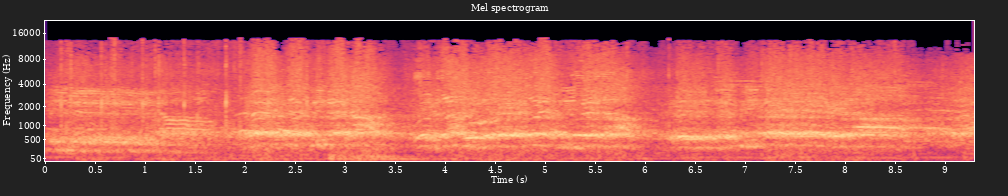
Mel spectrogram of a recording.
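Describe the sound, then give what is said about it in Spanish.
Rayo Vallecano football fans celebrate at the Fuente de la Asamblea in Vallecas, a loud crowd roaring and chanting in long surges separated by brief dips, with many voices merging into a continuous roar. “Este es el sonido de la afición del Rayo en la Fuente de la Asamblea.”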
